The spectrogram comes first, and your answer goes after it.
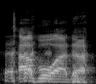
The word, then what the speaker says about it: Taboada: Bon, Ruben, t'as dit bien mon nom. Ah oui, je le prononce bien? Taboada. Oui.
